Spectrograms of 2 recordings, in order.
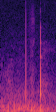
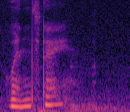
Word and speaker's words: Wednesday: to pronounce in English Wednesday that's cuz we pronounce it wrong we say when we the D is completely silent wday Wednesday we just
